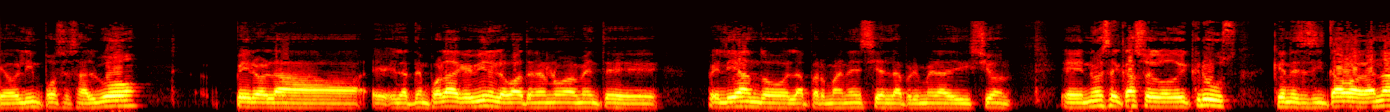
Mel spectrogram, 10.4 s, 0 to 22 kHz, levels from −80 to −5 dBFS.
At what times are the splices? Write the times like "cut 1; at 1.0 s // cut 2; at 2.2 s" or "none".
none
